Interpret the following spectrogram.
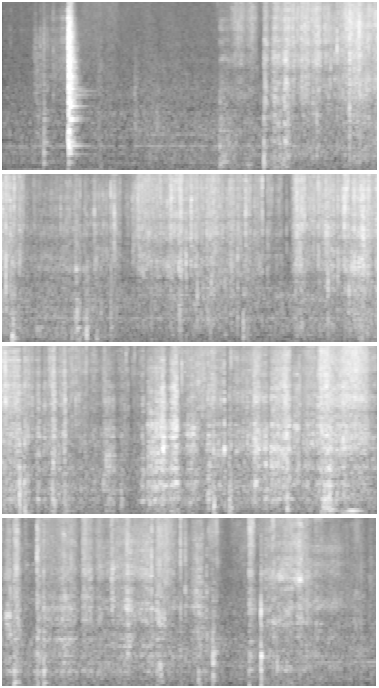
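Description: Bubble-wrap and plastic packaging crinkling and rustling in uneven bursts as bubble-wrapped aluminium panels are handled in a cardboard box. There is one sharp knock about a second in.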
